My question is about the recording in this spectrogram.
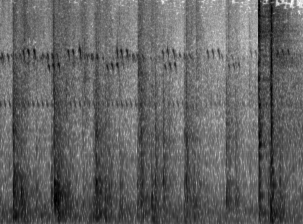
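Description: Quick footsteps going down a flight of stairs, several firm, evenly spaced treads in a brisk rhythm, moderately loud with no talk.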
